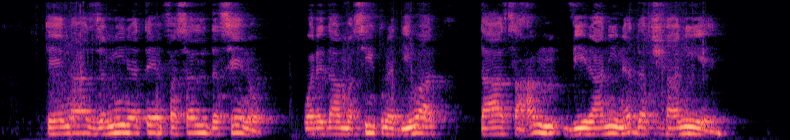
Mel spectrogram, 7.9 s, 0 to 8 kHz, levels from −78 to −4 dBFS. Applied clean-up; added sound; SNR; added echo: neural separator model SepFormer DNS4.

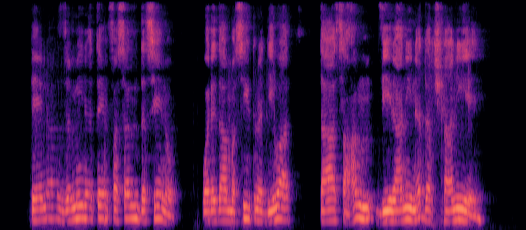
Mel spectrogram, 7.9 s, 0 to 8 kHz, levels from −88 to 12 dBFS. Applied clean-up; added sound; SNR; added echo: neural mask model DeepFilterNet 3.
